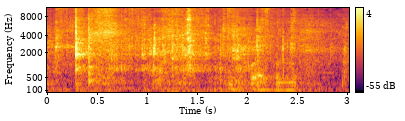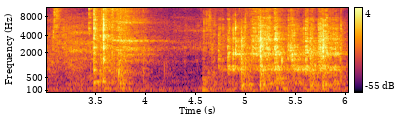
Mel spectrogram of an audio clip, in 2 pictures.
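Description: Pasta is stirred with Italian seasoning and chilli flakes, with scraping and clattering of a utensil against the pan in uneven bursts, close by, and a voice speaking between the strokes.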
